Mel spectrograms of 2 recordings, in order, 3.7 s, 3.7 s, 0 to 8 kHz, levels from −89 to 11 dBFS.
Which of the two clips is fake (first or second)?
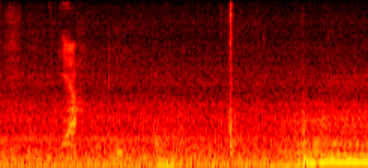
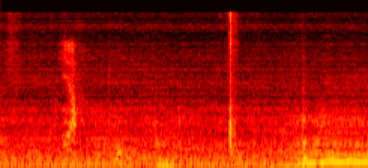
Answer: second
